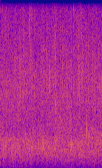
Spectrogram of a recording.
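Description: Studio audience applause on a late-night talk show, a steady dense wash of clapping at moderate level filling the whole moment with no voices over it.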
